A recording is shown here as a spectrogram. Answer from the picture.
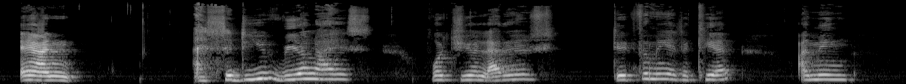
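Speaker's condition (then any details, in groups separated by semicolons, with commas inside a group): Cerebral palsy; speech therapy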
